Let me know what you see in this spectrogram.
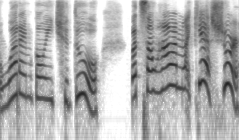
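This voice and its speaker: Delivered with a Brazilian Portuguese accent, the raised, projected voice has a bright, sharp tone, a dry, close sound with no echo and a quiet background. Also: woman. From Brazil, small town in the south. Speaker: physician and pharmaceutical industry leader. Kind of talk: career panel interview. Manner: halting, with many fillers.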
